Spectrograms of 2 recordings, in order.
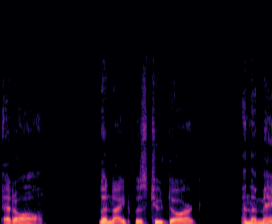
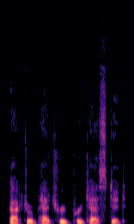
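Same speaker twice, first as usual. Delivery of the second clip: ordinary delivery, nothing marked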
